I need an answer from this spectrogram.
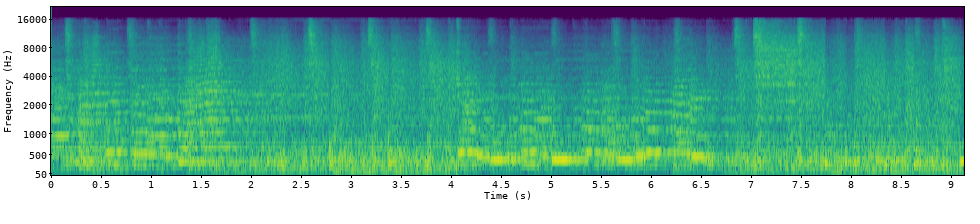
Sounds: Blues, Bowed string instrument, Musical instrument, Jazz, Piano, Music, Guitar, Orchestra

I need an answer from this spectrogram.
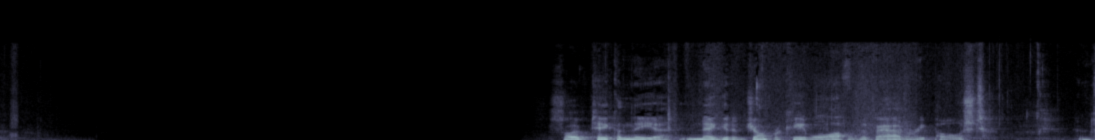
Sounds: Speech

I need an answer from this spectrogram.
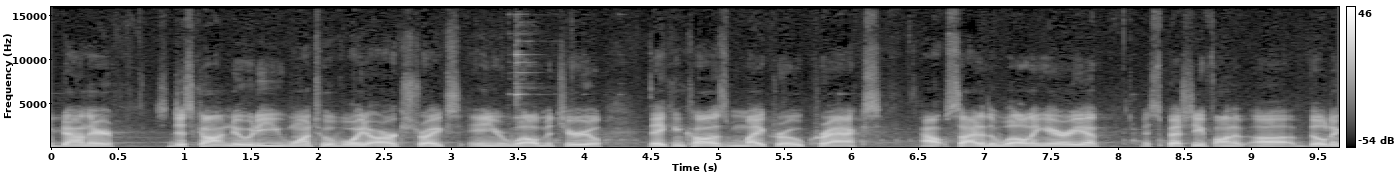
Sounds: arc welding

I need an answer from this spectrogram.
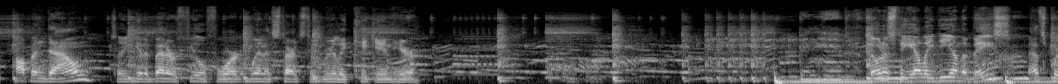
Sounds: Speech, Music

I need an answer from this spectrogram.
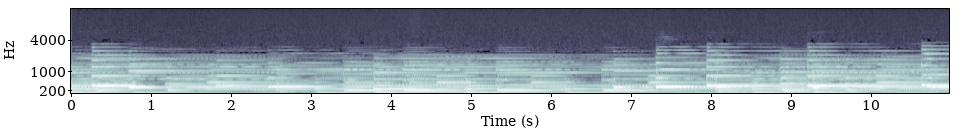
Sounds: Musical instrument, Music, Piano, Keyboard (musical)

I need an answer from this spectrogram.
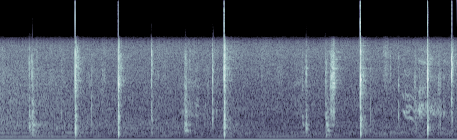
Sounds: Basketball bounce

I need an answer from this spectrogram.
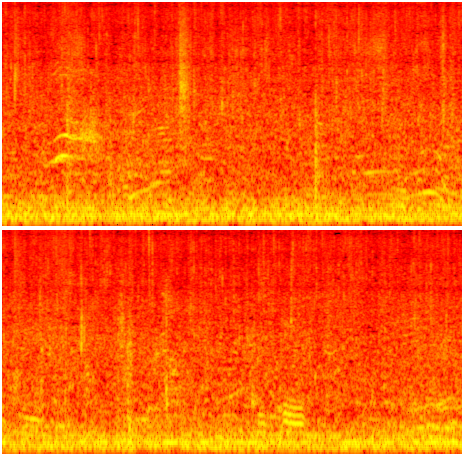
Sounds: cheetah chirrup

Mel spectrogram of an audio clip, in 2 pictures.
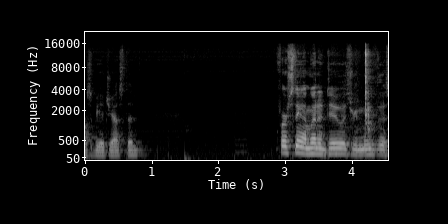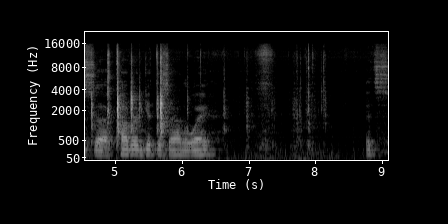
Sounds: Speech

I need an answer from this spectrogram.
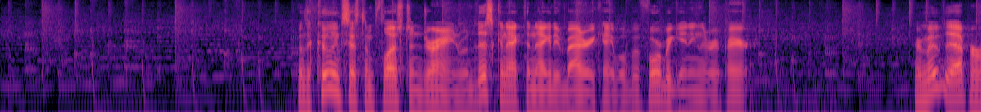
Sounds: Speech, Music

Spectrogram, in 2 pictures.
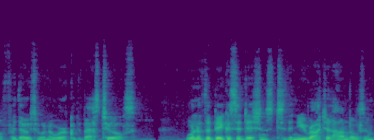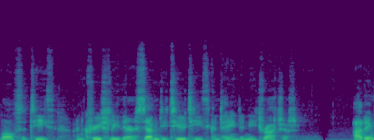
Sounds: Tools, Speech

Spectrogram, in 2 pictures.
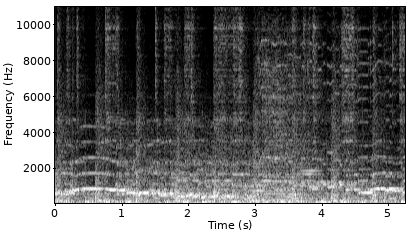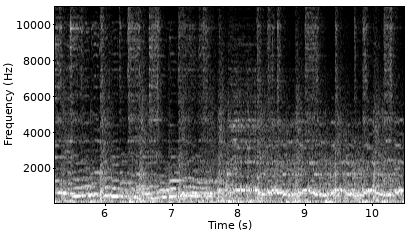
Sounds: Acoustic guitar, Violin, Electric guitar, Guitar, Musical instrument, Strum, Music

